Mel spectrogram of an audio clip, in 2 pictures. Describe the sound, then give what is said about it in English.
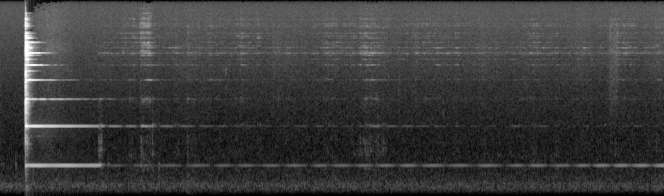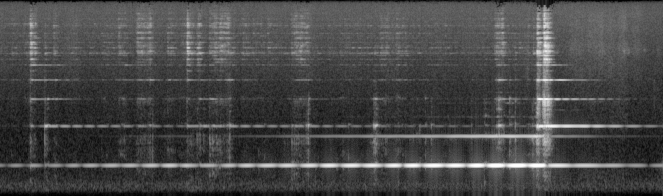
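A singing bowl is struck once, leaving a steady ringing tone. The mallet then circles the rim, and the pure, pulsing hum gradually swells louder before fading at the end. No one speaks. “Or they can be made to sing by moving the mallet around the rim to increase the vibration and make the sound swell after a few seconds, like this.”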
